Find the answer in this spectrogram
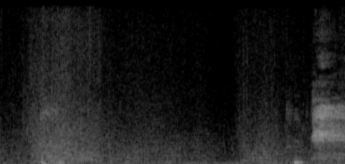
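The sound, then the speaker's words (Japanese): Soft ocean waves wash in with a broad, hissing surge that swells and fades, while a low steady rumble sits underneath; a brief brighter rustle closes the moment. “ほら顔は海の方かな。”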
